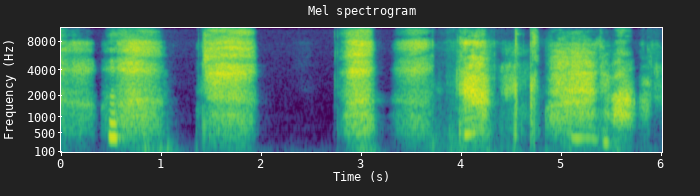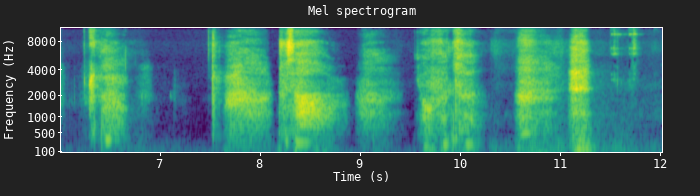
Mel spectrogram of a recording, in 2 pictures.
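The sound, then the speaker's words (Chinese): A run of small, breathy sneezes, repeated in short bursts with quick gasps and soft exhales between them, fairly quiet overall. “小打喷嚏，是不是我老公在背地里骂我了？”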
